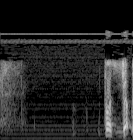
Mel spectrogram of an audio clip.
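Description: Faint steady electrical hum, a few even tones held over a low drone, in a break between a man's phrases heard over a telephone line; his speech resumes near the end.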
